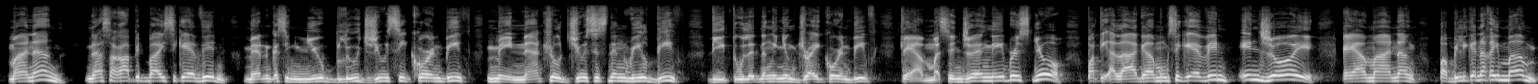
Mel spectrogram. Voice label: Tagalog (High Energy)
